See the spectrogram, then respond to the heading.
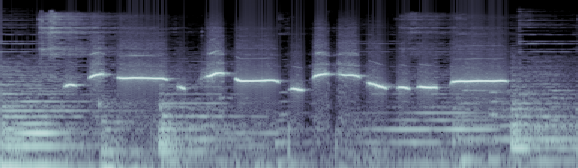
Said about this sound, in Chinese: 这时，外面传来一阵吹口哨的声音。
